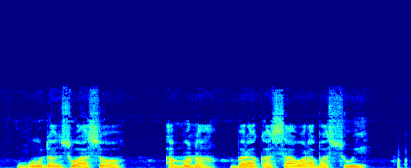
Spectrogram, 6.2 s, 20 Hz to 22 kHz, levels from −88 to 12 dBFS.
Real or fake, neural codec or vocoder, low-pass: real; none; 10.8 kHz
